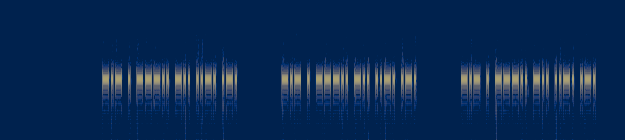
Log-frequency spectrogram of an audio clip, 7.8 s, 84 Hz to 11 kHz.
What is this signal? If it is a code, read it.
Morse code, heard as a keyed tone, about 43 wpm, 700 Hz. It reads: KE8DFR KE8DFR KE8DFR
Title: USA Call Signs - 6 Characters - Repeated 3x - 45wpm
